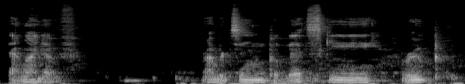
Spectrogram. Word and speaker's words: Roope: I just realized I had been saying Rupert instead of Roop.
